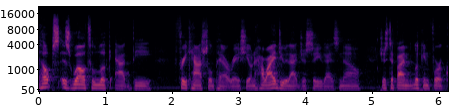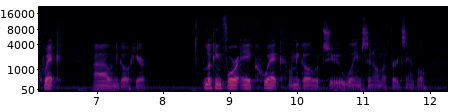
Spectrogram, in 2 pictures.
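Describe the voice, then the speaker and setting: Talking at a fairly quick pace, a man with a fairly low pitch and ordinary pitch variation shows big swings in loudness. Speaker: investing streamer. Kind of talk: live stream chat reading viewer comments. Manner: halting, frequent restarts and fillers. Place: home room. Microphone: studio mic.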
